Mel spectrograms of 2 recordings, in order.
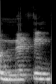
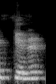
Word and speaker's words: knit: खवातीन करती हैं, वो निटिंग कहलाती है। KNIT, नेट। ठीक है, इसमें भी क्या है, प्रोनाउंस क्या है, KNIT, के साइलेंट है, केनेट नहीं होगा, नेट।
